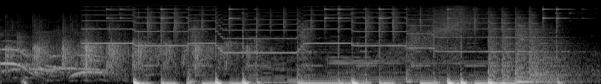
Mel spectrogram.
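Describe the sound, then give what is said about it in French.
A short, bright musical jingle played before a quiz, with sustained tonal notes and punchy rhythmic hits, loud and clear for a few seconds with no one talking over it. “Bon, on fait le quiz Ah oui Jingle”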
